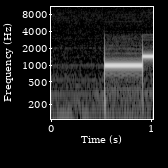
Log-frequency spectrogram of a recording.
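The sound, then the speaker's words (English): Telephone line tones signaling a call that won't connect, with no call route available: after a brief silence, a steady beep steps up to a higher pitch, loud and clear with no voices. “There is no call route available.”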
